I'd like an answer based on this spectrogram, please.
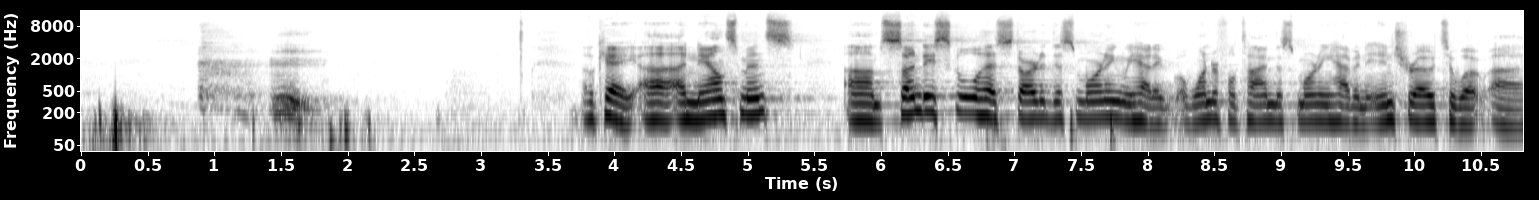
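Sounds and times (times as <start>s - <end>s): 
person clearing throat during morning announcements: 0.8s - 2.1s
speech: 1.4s - 1.8s, 3.8s - 10.8s
breaths: 3.3s - 3.8s, 5.4s - 5.8s.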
